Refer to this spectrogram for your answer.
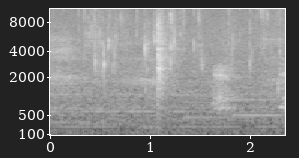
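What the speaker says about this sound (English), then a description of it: "So our meat is all cooked, and we are going to pour it through a colander." Cooked beef and rendered fat pour through a colander into a bowl, with faint trickling and drips and a few soft splashes in a quiet kitchen.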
